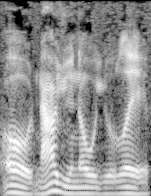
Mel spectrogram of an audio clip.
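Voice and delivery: put-on snide voice with attitude. Retelling what a cop said back in the car: imitating a cop with an attitude. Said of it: "the cop had an attitude".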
